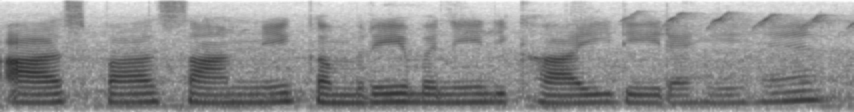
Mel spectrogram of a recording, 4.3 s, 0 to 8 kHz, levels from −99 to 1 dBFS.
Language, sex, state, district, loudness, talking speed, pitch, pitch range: Hindi, female, Uttar Pradesh, Lucknow, -22 LUFS, 110 wpm, 175 Hz, 170-180 Hz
